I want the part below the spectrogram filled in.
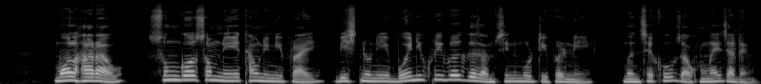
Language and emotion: Bodo, neutral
